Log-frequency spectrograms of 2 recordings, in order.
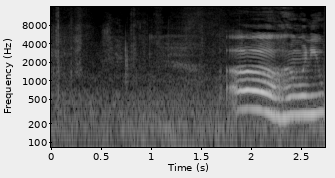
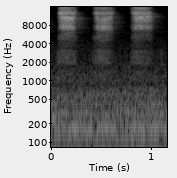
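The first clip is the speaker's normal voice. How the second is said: soft unvoiced tss for the kids to copy; monkey tsk sounds; 15 dB quieter than usual. Shown as a demonstration. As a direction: show the kids the monkey noise. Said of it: "Be the monkeys".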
